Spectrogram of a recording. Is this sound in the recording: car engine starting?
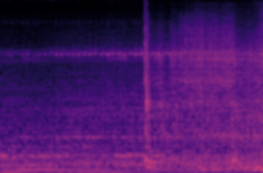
yes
